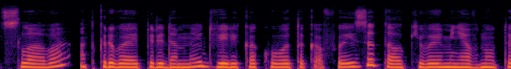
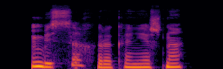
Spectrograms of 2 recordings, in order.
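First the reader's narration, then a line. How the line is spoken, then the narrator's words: Smirking snort. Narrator (Russian): хмыкнул мой муж, усмехнувшись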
